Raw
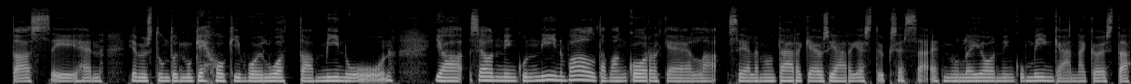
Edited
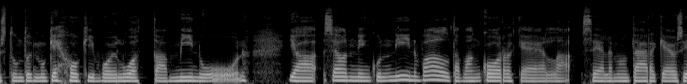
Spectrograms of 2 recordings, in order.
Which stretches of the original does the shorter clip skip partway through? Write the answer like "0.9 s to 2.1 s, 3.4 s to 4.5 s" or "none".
none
